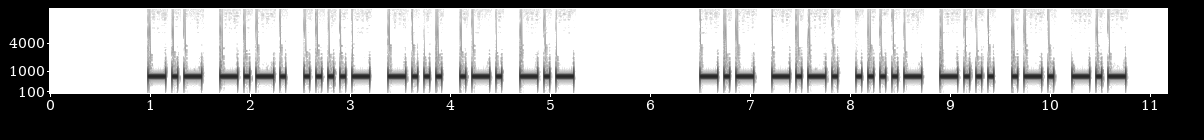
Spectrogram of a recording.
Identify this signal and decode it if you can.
Morse code, heard as a keyed tone, about 19 wpm, 700 Hz. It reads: KC4BRK KC4BRK
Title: USA Call Signs - 6 Characters - Repeated 2x - 20wpm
